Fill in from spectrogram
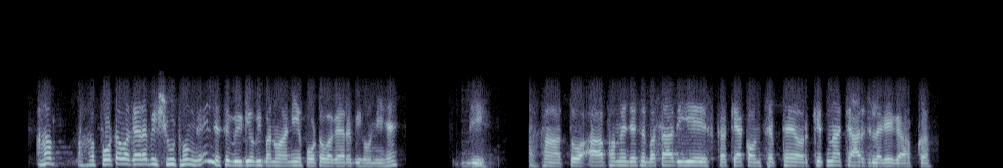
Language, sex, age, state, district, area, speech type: Urdu, male, 30-45, Uttar Pradesh, Lucknow, urban, conversation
